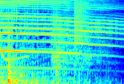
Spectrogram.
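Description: Outro sound effect: one long, meow-like tone that slides slowly down in pitch and fades away.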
